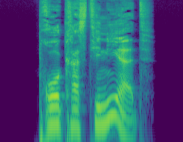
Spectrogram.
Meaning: 1. past participle of prokrastinieren 2. inflection of prokrastinieren: third-person singular present 3. inflection of prokrastinieren: second-person plural present
- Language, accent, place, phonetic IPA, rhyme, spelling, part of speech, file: German, Germany, Berlin, [pʁokʁastiˈniːɐ̯t], -iːɐ̯t, prokrastiniert, verb, De-prokrastiniert.ogg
